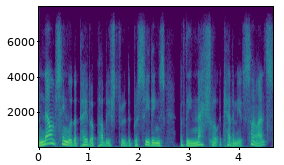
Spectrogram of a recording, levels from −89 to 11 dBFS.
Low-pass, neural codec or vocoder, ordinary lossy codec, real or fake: 7.2 kHz; codec, 16 kHz, 1 kbps, FunCodec, trained on LibriTTS, 50 frames a second; Opus, 24 kbps; fake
